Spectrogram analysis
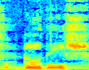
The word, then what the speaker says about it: Goebbels: Well, Joseph Goebbels, that's the way you pronounce it, Nazi propaganda minister, who I regret I'm quoting, but nonetheless made a brilliant observation about media.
